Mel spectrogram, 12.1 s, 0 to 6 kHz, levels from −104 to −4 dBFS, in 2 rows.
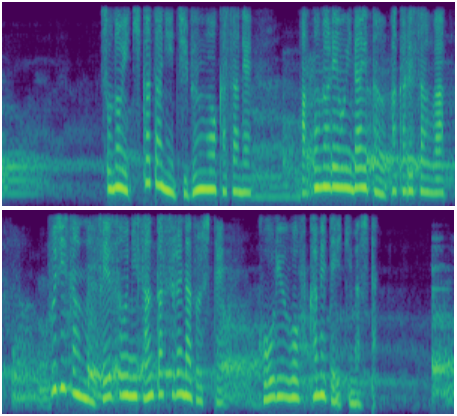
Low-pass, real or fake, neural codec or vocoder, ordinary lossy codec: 5.4 kHz; fake; codec, 16 kHz, 4 kbps, FunCodec, trained on LibriTTS, 50 frames a second; none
